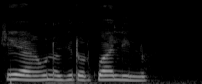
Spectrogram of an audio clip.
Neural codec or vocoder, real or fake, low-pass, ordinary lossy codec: none; real; none; none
